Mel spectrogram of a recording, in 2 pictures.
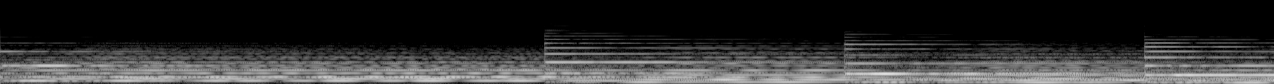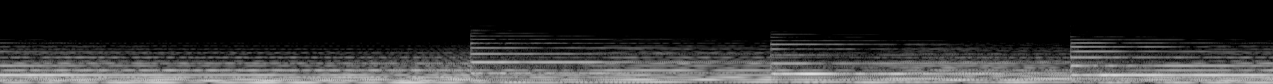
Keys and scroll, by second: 12.8 ctrl+z.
